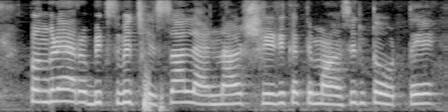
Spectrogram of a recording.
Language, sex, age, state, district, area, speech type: Punjabi, female, 18-30, Punjab, Faridkot, urban, spontaneous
